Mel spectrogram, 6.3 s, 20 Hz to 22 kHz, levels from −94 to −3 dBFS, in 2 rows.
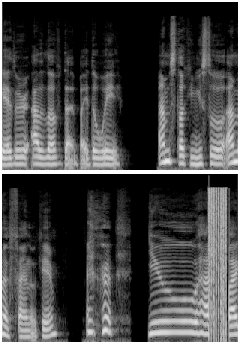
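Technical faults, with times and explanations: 5.91 to 6.18 s: compressed stream played as audio. An undecoded Dolby Digital bitstream was played as samples. Each frame gives a 13.3 ms noise burst, then silence, 31.25 times a second. Loud, chattering static replaces the speech.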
